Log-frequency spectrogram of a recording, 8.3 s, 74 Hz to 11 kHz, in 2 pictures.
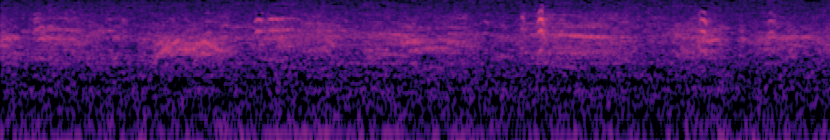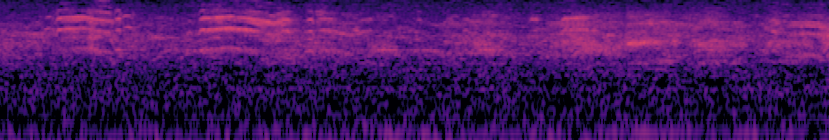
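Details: Arctic tern breeding colony on Rottumerplaat, Groningen, Netherlands, recorded 4 June 2023. Many birds give overlapping harsh, chattering calls, with several louder nasal cries standing out, over a low steady hum.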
